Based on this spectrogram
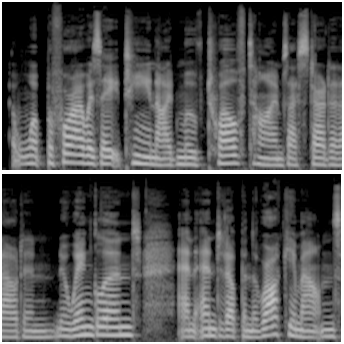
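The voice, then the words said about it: Mid-Atlantic accent. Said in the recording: “I suppose I'd call my accent now Mid-Atlantic.”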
